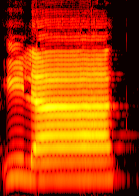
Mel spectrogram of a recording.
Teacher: ایلا، لام کے اوپر کھڑا زبر ہے، اس کو 2 حرکات لمبا کر کے پڑھنا ہے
